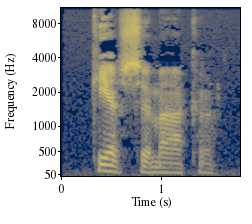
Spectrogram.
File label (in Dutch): "Keersemaker", Dutch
